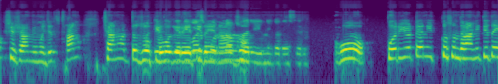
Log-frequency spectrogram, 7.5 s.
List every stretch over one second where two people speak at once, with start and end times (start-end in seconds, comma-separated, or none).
2.1-3.8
